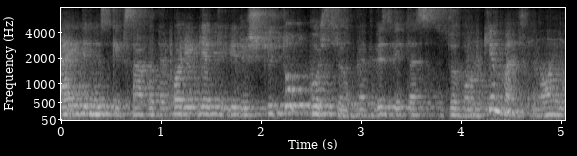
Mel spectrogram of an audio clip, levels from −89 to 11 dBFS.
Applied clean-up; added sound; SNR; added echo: neural separator model SepFormer DNS4.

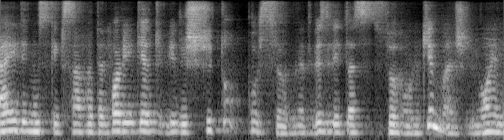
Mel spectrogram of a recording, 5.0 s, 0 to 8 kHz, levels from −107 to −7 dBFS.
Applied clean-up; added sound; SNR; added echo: neural mask model DeepFilterNet 3.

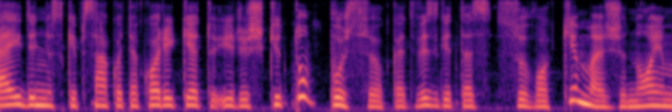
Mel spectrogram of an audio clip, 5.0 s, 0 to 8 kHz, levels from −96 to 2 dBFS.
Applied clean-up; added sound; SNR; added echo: none; none; none; none.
